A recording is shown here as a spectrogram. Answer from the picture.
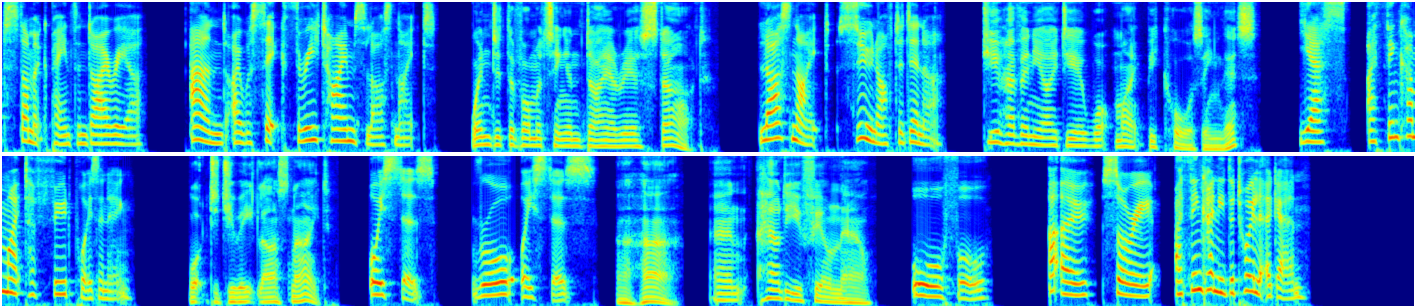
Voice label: Conversation; Bedside Manner Beginner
